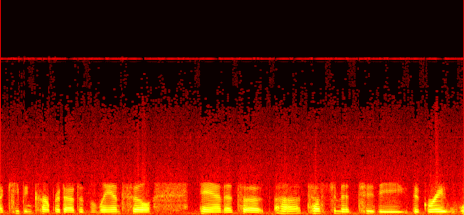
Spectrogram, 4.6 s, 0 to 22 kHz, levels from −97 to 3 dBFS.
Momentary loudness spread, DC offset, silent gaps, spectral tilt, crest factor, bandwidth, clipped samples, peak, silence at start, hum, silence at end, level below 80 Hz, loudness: 6 LU; under 0.1%; none; -4.5 dB/octave; 14 dB; 16.5 kHz; under 0.1%; -6 dBFS; 0 s; none; 0 s; -62 dBFS; -20 LUFS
